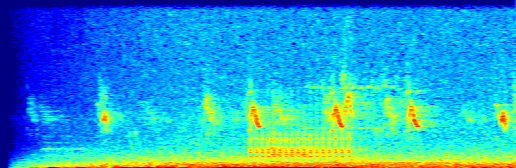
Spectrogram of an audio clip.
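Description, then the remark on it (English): Backyard birds chirp in short, repeated calls scattered throughout, with a brief buzzy trill partway through, all over a steady outdoor background hum. “A backyard can be an excellent place to listen for birds.”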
